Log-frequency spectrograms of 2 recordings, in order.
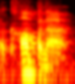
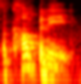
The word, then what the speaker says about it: accompanied: me for the first time ever that it's pronounced that way and I realized that my entire life I've been saying a company I companyed him to the store I've always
